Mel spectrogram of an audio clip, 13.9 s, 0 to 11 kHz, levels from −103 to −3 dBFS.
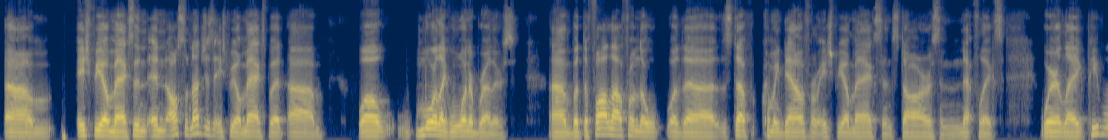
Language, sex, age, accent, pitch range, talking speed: English, male, 40-59, American, 100-125 Hz, 170 wpm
